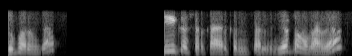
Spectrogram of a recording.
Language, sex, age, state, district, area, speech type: Marathi, male, 30-45, Maharashtra, Akola, rural, conversation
